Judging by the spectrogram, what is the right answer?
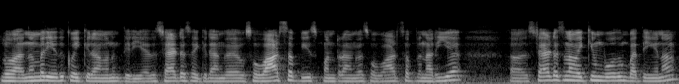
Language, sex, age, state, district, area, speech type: Tamil, male, 30-45, Tamil Nadu, Viluppuram, rural, spontaneous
